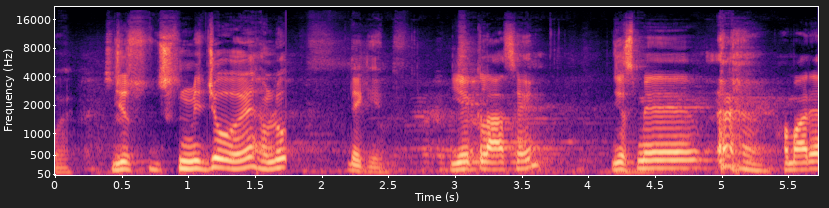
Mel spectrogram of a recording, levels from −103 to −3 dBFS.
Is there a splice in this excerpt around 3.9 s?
no; 1 cut; at 1.8 s

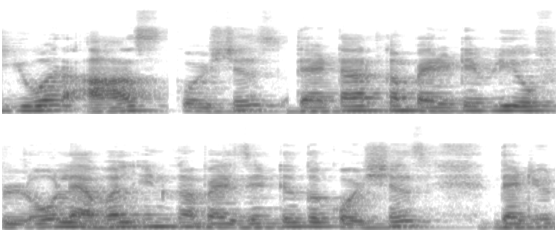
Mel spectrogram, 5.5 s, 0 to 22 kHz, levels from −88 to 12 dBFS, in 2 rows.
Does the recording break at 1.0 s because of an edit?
yes; 1 cut; at 1.0 s

